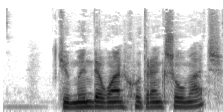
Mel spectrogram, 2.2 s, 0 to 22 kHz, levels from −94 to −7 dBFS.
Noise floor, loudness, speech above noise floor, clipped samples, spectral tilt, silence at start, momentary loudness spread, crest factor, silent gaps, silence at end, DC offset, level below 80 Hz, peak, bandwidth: -58 dBFS; -18 LUFS; 40 dB; under 0.1%; -6.5 dB/octave; 0.6 s; 6 LU; 16 dB; none; 0.05 s; under 0.1%; -58 dBFS; -2 dBFS; 16 kHz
